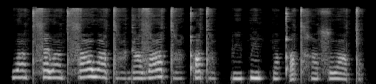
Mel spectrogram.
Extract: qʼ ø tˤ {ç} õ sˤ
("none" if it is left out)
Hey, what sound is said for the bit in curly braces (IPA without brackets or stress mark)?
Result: χ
